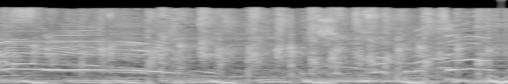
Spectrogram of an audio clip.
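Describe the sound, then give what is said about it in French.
An audience claps steadily in a dense, continuous wash of applause, with cheering voices and excited calls rising over it throughout. “Oui, j'aimerais qu'on l'applaudisse.”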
